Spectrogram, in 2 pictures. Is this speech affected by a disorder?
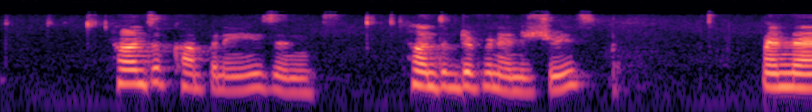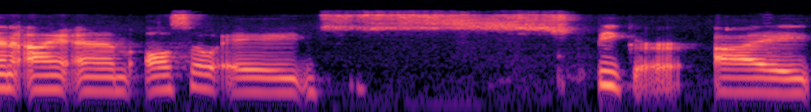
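Yes: stuttering; stuttering since around age 3, past speech therapy, largely stopped talking for about 5 years; still stutters, including when saying own name; formerly hid stuttering by switching words, deep breaths, fillers like ums and ahs, avoided talking; here blocks.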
